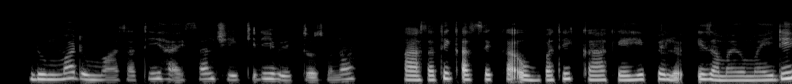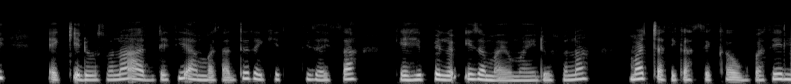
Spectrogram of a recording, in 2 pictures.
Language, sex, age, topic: Gamo, female, 18-24, government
